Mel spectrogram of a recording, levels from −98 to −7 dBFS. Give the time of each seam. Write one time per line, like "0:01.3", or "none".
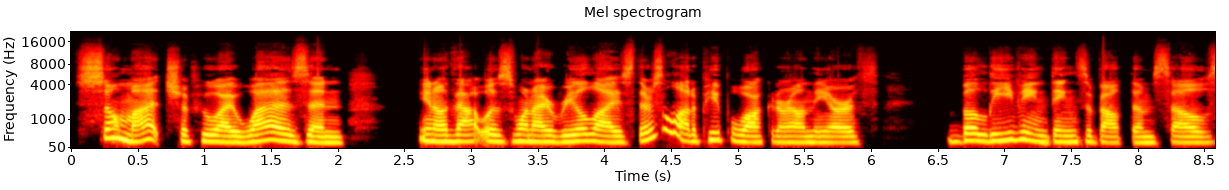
none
